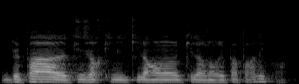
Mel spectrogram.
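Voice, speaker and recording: A man's voice: lowish voice, flat delivery, brisk, darkish tone. A man chatting casually and giving slangy, opinionated commentary as he reacts to a reality show. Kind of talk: casual chat.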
